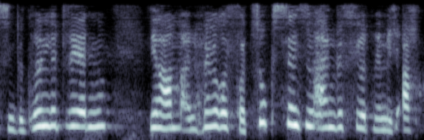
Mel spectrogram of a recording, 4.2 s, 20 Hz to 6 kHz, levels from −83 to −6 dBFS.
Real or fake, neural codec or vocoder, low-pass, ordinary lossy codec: fake; codec, 44.1 kHz, 2.6 kbps, DAC; 5.4 kHz; none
